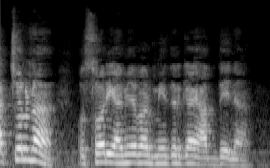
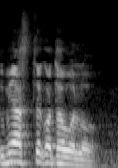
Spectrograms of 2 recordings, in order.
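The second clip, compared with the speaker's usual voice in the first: normal talking voice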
